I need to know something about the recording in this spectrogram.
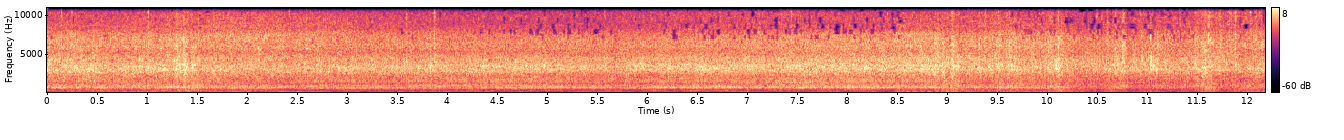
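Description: Car tyres crunch over loose gravel.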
